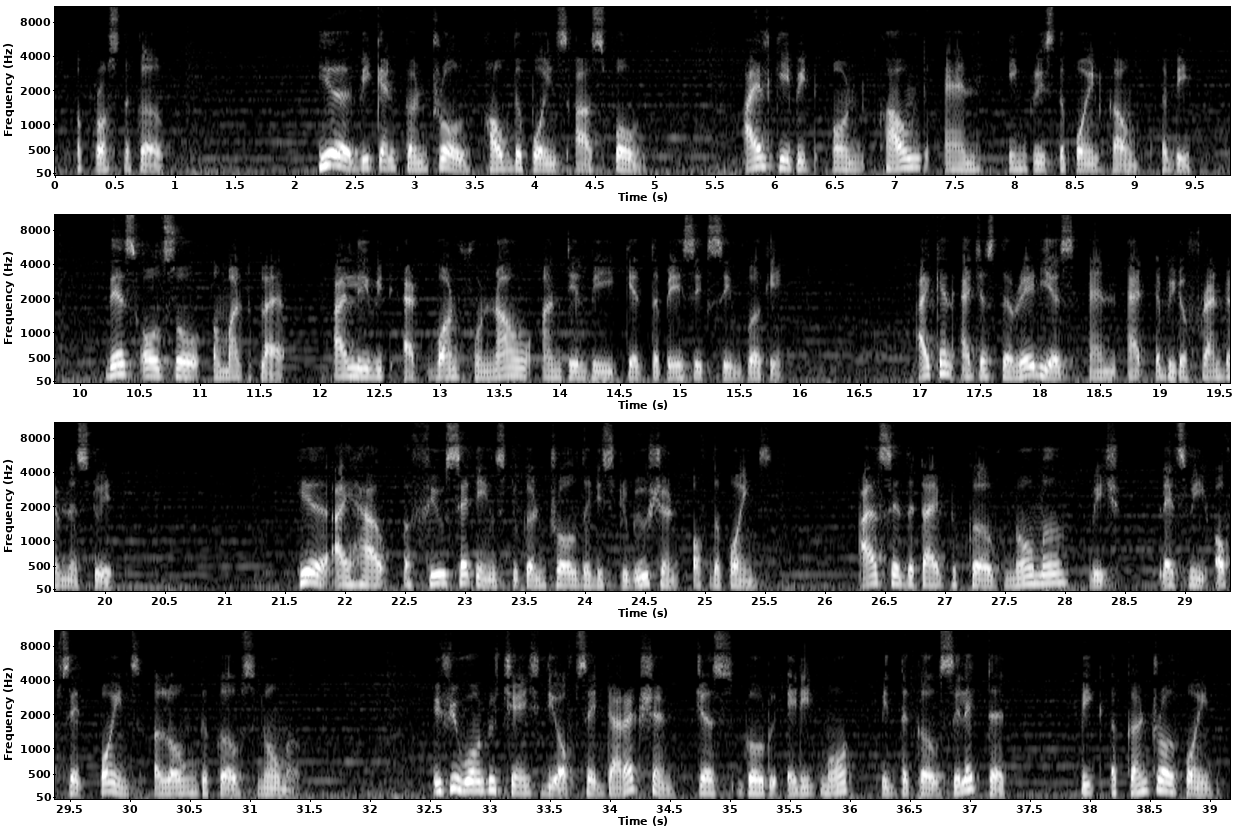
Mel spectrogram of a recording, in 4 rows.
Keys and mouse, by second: 1.6-3.1 drag, 4.8-5.4 drag, 6.2-8.9 drag, 10.4-11.2 drag, 11.9-14.7 middle drag, 15.3 middle click, 16.0-16.7 drag, 17.5 shift+click, 19.3-20.8 drag, 22.9-23.6 drag, 24.0-25.3 drag, 27.8-31.8 shift+drag, 32.7-33.4 drag, 33.4 Tab, 34.6 click.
